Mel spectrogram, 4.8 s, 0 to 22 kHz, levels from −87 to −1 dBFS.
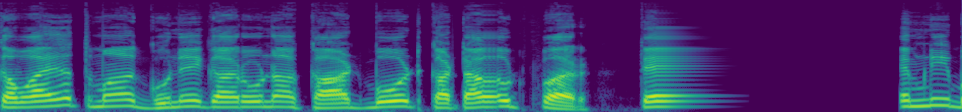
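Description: At 2.42 s and 2.67 s, short stalls from late packets hold the speech for 65 ms and 40 ms: the jitter buffer ran dry, so a sound is stretched briefly. From 3.29 s to 4.52 s a call audio freeze fills 1.2 s with a fading buzz, then about 800 ms of silence, likely from packets held up in transit, before speech resumes intact.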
